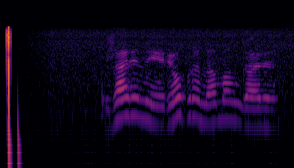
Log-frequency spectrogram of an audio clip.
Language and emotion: Russian, neutral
